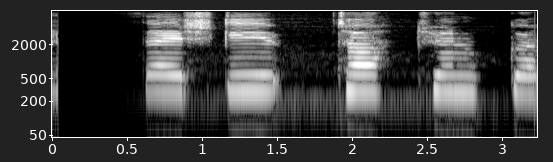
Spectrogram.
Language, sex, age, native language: Icelandic, female, 7, Icelandic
